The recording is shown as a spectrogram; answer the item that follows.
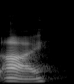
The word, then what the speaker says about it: Ai: Joshua sent men from Jericho to Ai, and it's spelled Ai, but it's pronounced Ai, which is near Beth Aven, east of Bethel, and said to them, "Go up and spy out the land."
